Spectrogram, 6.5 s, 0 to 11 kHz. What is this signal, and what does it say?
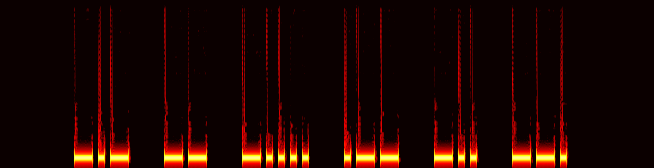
Morse code, heard as a keyed tone, about 20 wpm, spaced as for 14 wpm, 700 Hz. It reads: KM6WDG
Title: USA Call Signs - 6 Characters - 2x Character Spacing - 20wpm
